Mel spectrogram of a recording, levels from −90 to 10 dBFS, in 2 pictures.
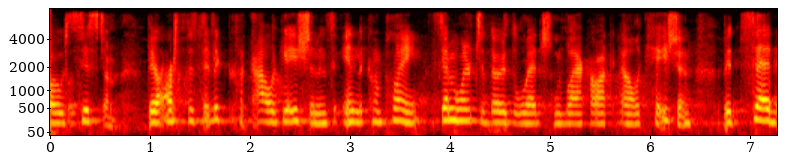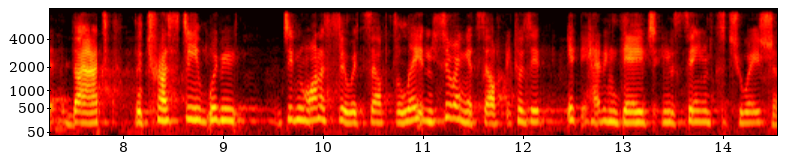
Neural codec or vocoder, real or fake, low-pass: codec, 24 kHz, 1.5 kbps, HILCodec; fake; 7.2 kHz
